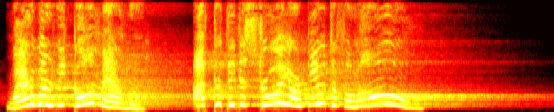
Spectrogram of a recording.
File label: Child; Ostron; Warframe; Cetus Invasion; Villagers; en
